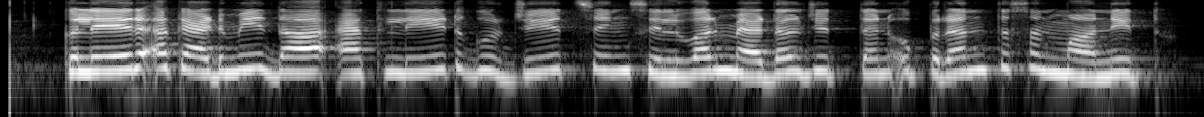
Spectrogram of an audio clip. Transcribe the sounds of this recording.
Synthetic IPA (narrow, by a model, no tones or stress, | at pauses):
kəleːɾəkɛːɖəmiːd̪aːʔɛːt̪ʰleːʈɡʊɾd͡ʒeːt̪sɪŋɡsɪlʋəɾmɛːɖəld͡ʒɪt̪ːənʊpɾənt̪sənmaːnɪt̪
